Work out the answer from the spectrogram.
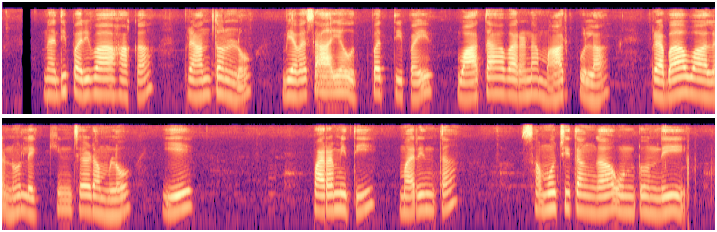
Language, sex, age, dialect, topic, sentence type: Telugu, female, 18-24, Utterandhra, agriculture, question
